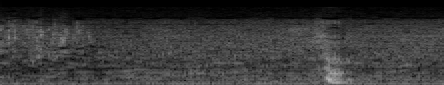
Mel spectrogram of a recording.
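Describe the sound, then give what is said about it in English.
Tap water runs steadily into a glass test tube holding a small amount of green powder, a continuous hiss and splash with a brief louder gurgle near the end. No one speaks. “Now we hold the tube under the tap and see what effect is caused by water.”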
